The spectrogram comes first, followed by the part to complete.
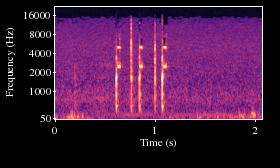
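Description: Quadcopter drone electronics beeping: about five short, high-pitched beeps in quick succession about half a second to a second in, over a faint low hum.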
